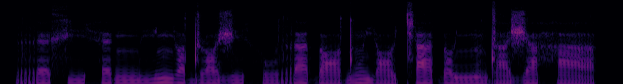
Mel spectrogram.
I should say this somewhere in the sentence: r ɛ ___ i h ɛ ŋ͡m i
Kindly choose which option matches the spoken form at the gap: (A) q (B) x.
B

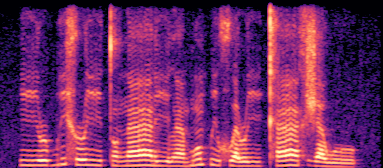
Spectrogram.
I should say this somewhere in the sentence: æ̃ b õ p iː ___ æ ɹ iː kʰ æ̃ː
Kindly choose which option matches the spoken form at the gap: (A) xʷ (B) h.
A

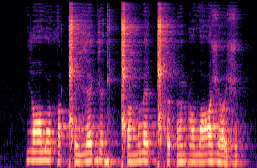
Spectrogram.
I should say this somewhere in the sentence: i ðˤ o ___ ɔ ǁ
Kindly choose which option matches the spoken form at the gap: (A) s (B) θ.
B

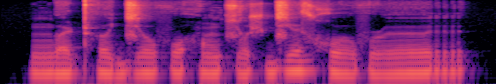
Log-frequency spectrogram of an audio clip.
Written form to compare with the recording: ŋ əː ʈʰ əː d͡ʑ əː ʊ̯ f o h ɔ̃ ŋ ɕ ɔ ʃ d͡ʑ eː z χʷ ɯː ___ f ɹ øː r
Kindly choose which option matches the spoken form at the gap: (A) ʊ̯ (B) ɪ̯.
A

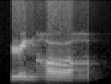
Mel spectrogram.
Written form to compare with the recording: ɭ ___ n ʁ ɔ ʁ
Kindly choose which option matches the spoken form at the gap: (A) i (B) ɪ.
B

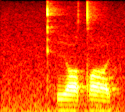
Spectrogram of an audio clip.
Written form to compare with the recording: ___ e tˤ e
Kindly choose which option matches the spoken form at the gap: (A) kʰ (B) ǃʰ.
A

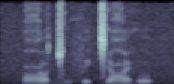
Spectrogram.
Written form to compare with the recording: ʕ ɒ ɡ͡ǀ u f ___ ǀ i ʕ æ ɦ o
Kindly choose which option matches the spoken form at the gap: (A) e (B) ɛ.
A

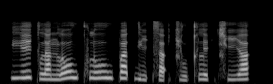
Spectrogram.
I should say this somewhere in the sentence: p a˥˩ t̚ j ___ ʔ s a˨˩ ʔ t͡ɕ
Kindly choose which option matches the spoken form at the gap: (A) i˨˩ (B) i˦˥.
A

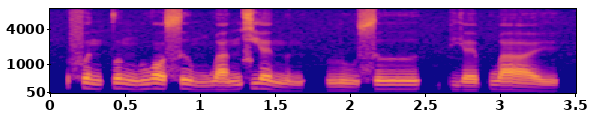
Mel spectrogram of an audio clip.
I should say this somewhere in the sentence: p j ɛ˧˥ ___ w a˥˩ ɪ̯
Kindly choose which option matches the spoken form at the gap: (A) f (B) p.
B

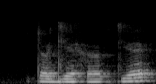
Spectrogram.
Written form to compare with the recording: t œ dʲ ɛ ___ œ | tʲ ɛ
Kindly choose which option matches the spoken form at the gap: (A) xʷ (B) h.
B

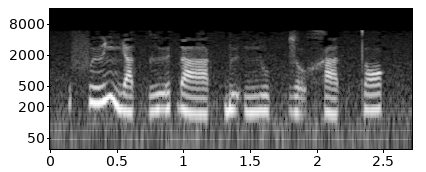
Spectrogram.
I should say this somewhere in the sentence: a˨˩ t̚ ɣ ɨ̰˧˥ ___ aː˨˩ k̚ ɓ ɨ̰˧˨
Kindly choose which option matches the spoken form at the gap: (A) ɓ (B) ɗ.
B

